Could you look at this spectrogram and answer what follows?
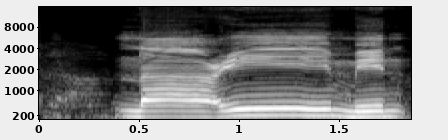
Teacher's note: আইনটা উচ্চারণের সময় গলার মধ্যে হালকা চাপ দিবেন তাহলে আইনটা সহি শুদ্ধ উচ্চারণ হবে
